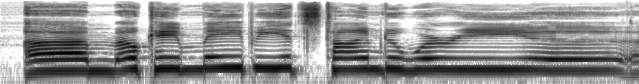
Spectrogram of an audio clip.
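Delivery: high, slow, mock-clueless drawl; mocking politician voice. Mimics politicians' response.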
